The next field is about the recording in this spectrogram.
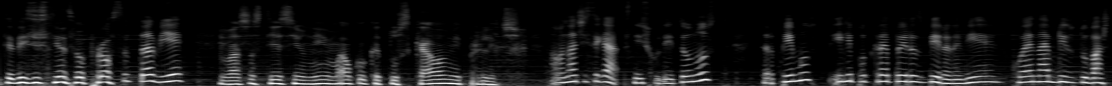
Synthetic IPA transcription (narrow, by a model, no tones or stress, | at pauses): t̪ɛd̪ɐizɐsniət̪vɐpɾɔsət̪əviɛ | t̪ovasəst̪iɛsilˠnimalˠkʊkɐt̪ɔskavˠəmipɾilit͡ʃ | ɐ̰mɐnat͡ʃisɛɡasnisxod̪it̪ɛlˠnost̪ː | əɾpimost̪ḭlipot̪kɾɛpəiɾɐzbiɾɐnɛviɛkoɛːnajblizot̪ovaʃt̪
